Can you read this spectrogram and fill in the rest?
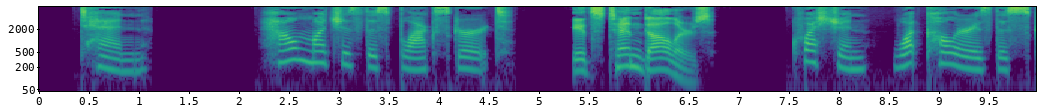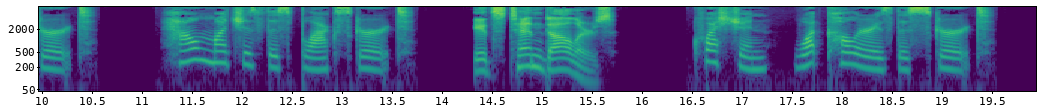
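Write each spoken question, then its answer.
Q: Question, what color is this skirt?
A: Black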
